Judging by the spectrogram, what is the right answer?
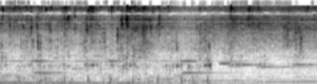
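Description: Raisins frying in hot ghee, a steady close sizzle and crackle with small pops running throughout, no voices.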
